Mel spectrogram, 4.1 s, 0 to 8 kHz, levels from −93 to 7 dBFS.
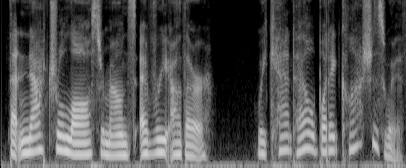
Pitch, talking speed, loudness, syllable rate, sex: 185 Hz, 190 wpm, -18 LUFS, 5.9 syllables/s, female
